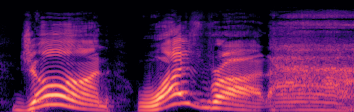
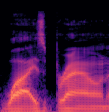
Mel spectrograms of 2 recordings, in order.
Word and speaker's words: Weisbrot: I feel like everyone has gotten it wrong. And I taught elementary school. Yeah. And those kids, not even close. Well, because it's not spelled the exact same way. No, it's spelled so in a difficult way. Yes. I remember one kid calling me like Wise Brown, and I'm just like, good enough. Yeah, we're close.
